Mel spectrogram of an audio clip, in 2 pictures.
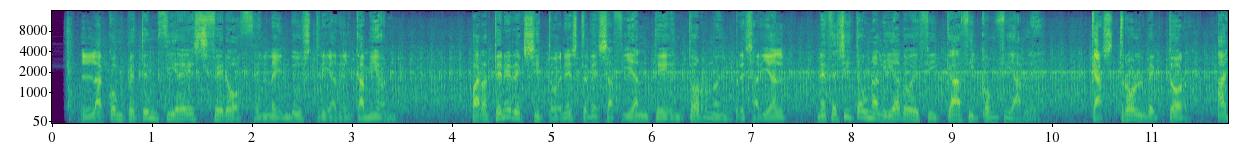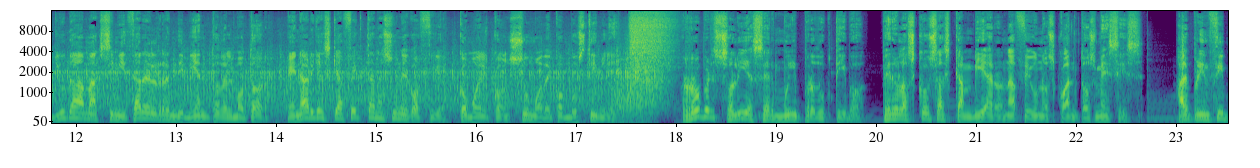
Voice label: Generic Industrial Corporate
